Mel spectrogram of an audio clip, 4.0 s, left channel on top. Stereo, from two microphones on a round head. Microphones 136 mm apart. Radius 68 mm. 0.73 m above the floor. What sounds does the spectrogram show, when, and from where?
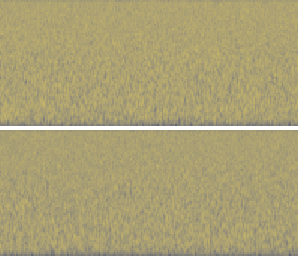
Only background noise.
